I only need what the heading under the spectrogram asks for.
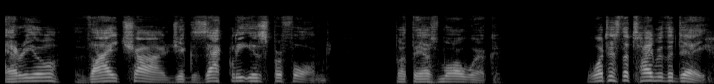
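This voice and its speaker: A man playing a stern, commanding sorcerer master in a dramatic Shakespeare reading, declamatory and quick to scold. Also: medium pitch, lively intonation, sharp tone, no room sound, heavily acted. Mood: businesslike command. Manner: declamatory, imperious.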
